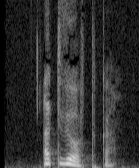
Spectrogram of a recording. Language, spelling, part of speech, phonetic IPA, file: Russian, отвёртка, noun, [ɐtˈvʲɵrtkə], Ru-отвёртка.ogg
- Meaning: 1. screwdriver, turnscrew (tool) 2. screwdriver (a cocktail made with orange juice and vodka) 3. screwing off (action)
